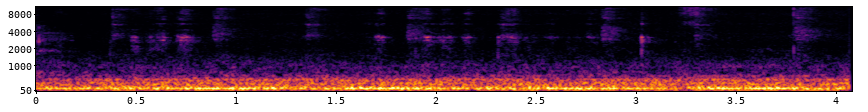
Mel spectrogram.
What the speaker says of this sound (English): I'm just gonna write on the outside here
